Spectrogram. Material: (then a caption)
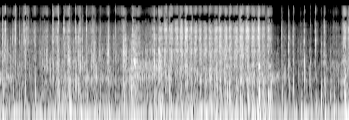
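Leather. Fingertips and nails quickly rub and scratch along the shiny sleeve of a worn black leather jacket. The sound is a fast, bright, dry scratching of many short strokes over a faint steady low hum. It eases slightly just past the midpoint and then continues.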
